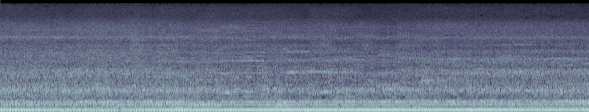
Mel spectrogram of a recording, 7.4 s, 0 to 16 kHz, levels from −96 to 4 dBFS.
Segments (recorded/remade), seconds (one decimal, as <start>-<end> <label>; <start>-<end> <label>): 0.0-0.7 recorded; 0.7-1.5 remade; 1.5-2.2 recorded; 2.2-5.9 remade; 5.9-7.4 recorded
